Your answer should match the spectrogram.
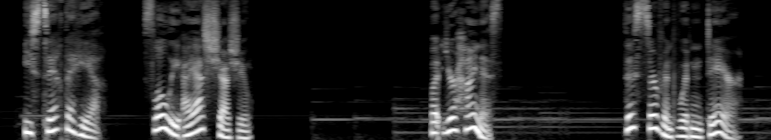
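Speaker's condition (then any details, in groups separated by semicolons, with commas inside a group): No condition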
